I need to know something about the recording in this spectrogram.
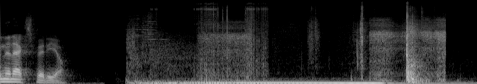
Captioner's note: electronic zaps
